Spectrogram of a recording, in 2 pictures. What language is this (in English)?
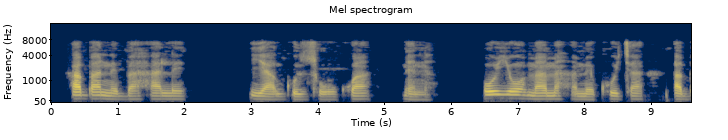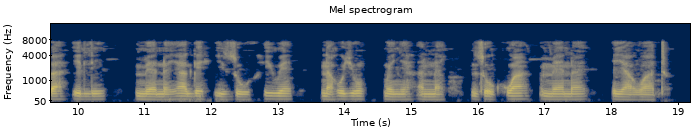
Swahili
